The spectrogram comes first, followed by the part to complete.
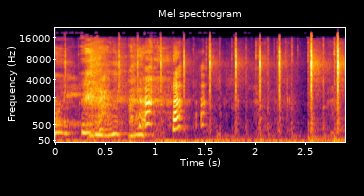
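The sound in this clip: Typewriter keys clack in a quick, irregular run of sharp strikes, with voices and a bit of laughter heard at the start before the typing takes over.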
